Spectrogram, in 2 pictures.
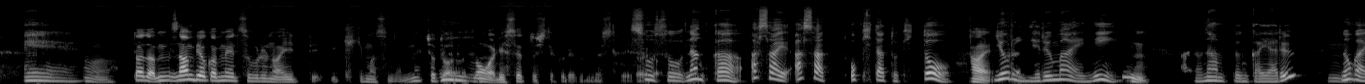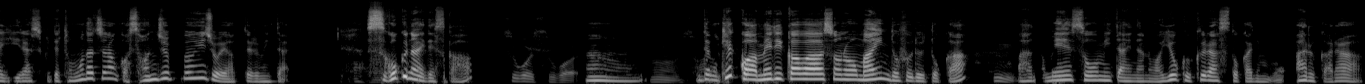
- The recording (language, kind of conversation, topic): Japanese, unstructured, 疲れたときに元気を出すにはどうしたらいいですか？
- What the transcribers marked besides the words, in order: none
